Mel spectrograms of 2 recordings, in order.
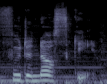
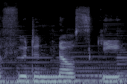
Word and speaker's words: Fudenosuke: This is the pens I'm talking about right here, and I believe the way you pronounce this name right here is Fudenosuke.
